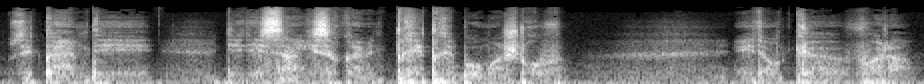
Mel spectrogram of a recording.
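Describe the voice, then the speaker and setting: A person whispering informal, hesitant gameplay commentary in an ASMR style, thinking aloud close to a binaural microphone. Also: moderate pace. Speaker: video game streamer, ASMR host.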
